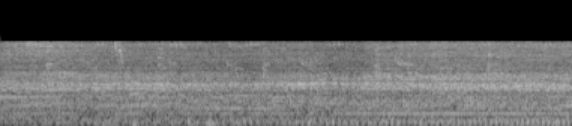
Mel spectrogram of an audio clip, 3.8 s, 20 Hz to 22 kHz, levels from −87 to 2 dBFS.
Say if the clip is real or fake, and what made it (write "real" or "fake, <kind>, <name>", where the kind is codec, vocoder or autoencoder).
real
